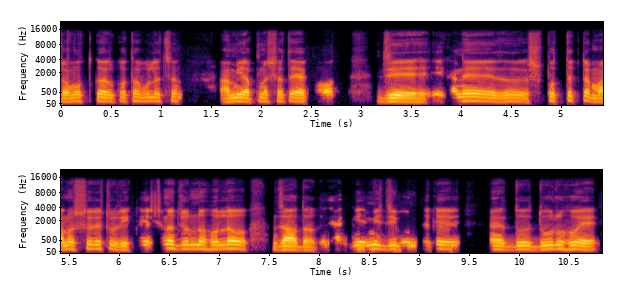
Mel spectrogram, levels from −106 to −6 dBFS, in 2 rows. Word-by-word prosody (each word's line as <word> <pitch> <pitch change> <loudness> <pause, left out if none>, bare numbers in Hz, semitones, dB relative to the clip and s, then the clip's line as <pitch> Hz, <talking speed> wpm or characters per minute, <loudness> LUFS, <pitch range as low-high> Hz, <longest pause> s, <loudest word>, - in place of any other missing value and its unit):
চমৎকার 130 +2 0
কথা 130 +2 -3
বলেছেন। 140 +1 -4 0.5
আমি 125 +3 +2
আপনার 125 -1 -4
সাথে 135 +1 -2
একমত 125 +3 -2 0.5
যে 130 - +5 0.5
এখানের 145 +3 +3 0.6
সু - - -12
প্রত্যেকটা - - -1
মানুষের 140 +5 +1
একটু 150 - -5
recreation 155 +5 -3
এর - - -9
জন্য 150 0 0
হলেও 155 +2 +5 0.4
যাওয়া 125 -2 +7
দরকার। 110 - -5
একঘেয়েমি 145 +3 0
জীবন 140 0 -1
থেকে 155 - -3 0.5
অ্যা 135 - +2 0.2
দু 135 - +1 0.2
দূর 140 +2 +1 0.2
হয়ে 130 -4 +4
140 Hz, 145 wpm, -21 LUFS, 130-145 Hz, 0.6 s, যাওয়া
